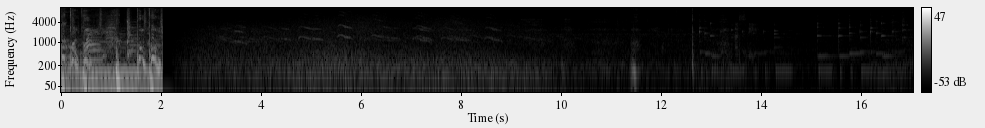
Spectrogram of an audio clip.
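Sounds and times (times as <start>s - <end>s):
birds chirping: 2.9s - 14.6s.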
